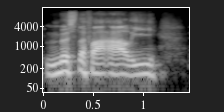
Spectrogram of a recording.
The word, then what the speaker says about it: Mustafa Ali: Mustafa Ali.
